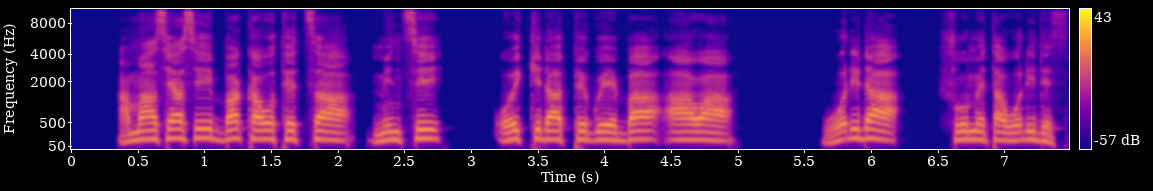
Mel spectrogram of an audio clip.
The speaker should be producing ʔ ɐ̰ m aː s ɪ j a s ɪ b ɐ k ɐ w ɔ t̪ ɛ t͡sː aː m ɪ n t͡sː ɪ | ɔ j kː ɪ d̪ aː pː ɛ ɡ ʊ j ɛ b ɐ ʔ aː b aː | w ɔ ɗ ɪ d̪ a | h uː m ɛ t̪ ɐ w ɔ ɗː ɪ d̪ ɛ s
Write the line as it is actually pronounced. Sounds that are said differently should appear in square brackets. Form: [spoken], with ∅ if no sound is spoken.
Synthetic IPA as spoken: ʔ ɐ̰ m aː s ɪ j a s ɪ b ɐ k ɐ w ɔ t̪ ɛ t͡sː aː m ɪ n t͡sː ɪ | ɔ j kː ɪ d̪ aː pː ɛ ɡ ʊ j ɛ b ɐ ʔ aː [w] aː | w ɔ ɗ ɪ d̪ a | [ʃ] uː m ɛ t̪ ɐ w ɔ [ɗ] ɪ d̪ ɛ s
